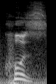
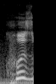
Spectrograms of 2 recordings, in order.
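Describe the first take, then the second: First: The word ends with a z-like sound. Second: The same.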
